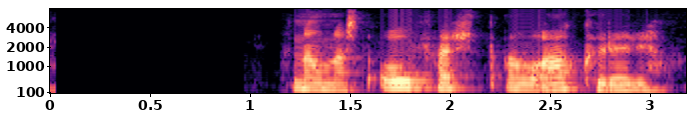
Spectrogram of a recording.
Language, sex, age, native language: Icelandic, female, 40-49, Icelandic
